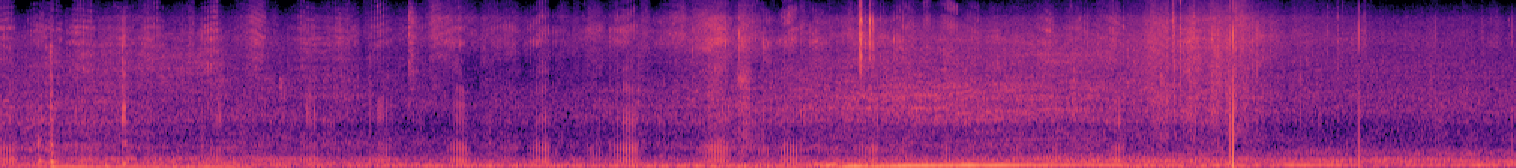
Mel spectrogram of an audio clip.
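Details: Stray cat purring, filmed on a GoPro: a steady low rumbling purr runs through the whole stretch in quick regular pulses, getting slightly louder midway, with faint background noise from outdoors.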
